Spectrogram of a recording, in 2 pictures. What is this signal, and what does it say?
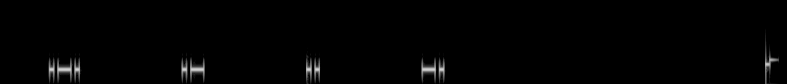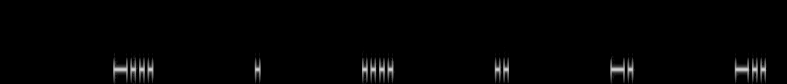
Morse code, heard as a keyed tone, about 28 wpm, spaced as for 8 wpm, 700 Hz. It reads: RAIN BEHIND
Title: 8x Character Spacing - Top 500 Words - 28wpm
